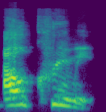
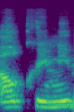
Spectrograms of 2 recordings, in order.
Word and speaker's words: Alcremie: It's basically like alchemy, but Alcremie.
